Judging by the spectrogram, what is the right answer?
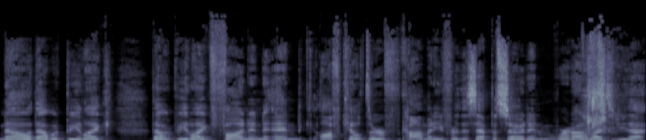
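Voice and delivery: ordinary talk

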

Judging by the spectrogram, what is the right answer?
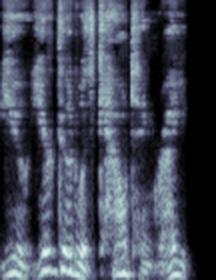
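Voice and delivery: whispered speech. A limping figure approaches the listener and asks a question, in a whisper. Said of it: "in a whisper, it says".

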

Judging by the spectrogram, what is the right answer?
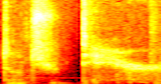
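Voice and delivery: whispered under breath. A player speaking as their character while running at an archer, whispered under breath. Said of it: "I'm going to whisper under my breath".

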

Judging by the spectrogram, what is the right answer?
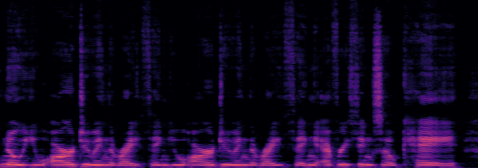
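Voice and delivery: ordinary talk

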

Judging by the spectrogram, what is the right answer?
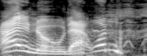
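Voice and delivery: mock, put-on old man voice. Teasing the other speaker for piping up: imitating an old man. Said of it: "you piped up like an old man".

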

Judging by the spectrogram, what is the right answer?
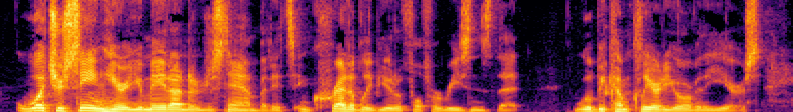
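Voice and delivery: usual speaking voice

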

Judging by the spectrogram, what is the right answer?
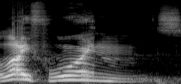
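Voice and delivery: gravelly put-on tree creature voice. Showing a character voice, told it is too gravelly: Maokai voice. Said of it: "you're getting too gravelly".

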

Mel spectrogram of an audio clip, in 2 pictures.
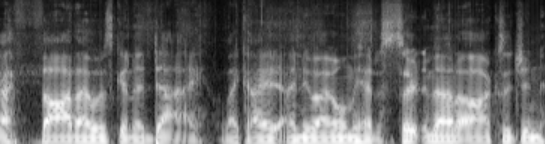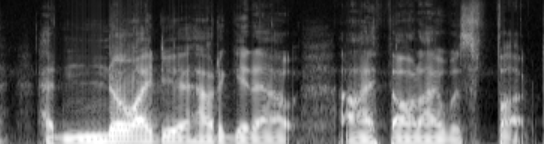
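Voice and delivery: plain

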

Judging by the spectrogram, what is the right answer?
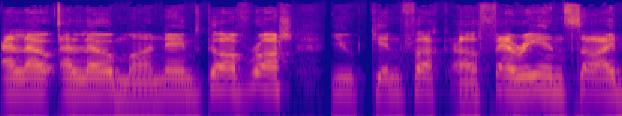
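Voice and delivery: put-on barker voice. The speaker plays Gavroche from Carnival Row, now a brothel barker; Gavroche as carnival barker. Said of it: "He's a barker now for the brothel".

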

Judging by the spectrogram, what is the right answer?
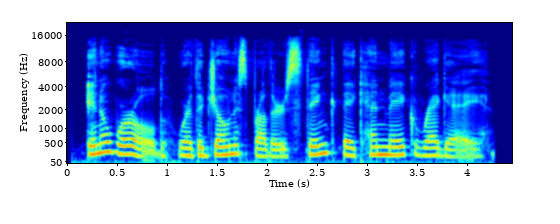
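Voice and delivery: epic, dramatic movie trailer narrator voiceover. Kicking off the week's picks, the speaker launches into a movie trailer voice. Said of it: "movie trailer voice".

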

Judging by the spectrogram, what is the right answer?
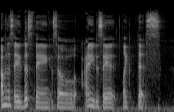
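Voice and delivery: plain

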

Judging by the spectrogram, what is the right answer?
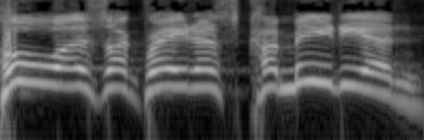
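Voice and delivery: loud, stern argumentative voice. In a library, a gentleman near the narrator starts an argument: loud, stern voice. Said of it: "with a loud, stern voice".

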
